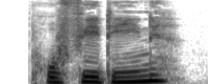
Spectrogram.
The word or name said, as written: PROFETINDERNE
